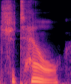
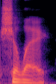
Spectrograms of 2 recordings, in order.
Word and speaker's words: chalet: After a sudden burst of creativity while hidden away in his rented chattel, or chatlet, sorry, in the Swiss Alps. That's the secret. Sorry, chalet.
